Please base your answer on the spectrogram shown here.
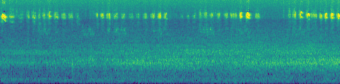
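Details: Eurasian blue tits on a balcony giving thin, very high-pitched call notes in quick little runs, repeated through the clip over a steady background hiss.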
